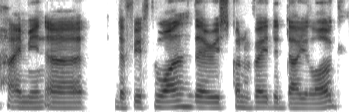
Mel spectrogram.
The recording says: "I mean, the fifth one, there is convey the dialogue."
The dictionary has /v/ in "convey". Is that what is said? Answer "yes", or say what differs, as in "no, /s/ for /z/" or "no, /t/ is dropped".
yes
